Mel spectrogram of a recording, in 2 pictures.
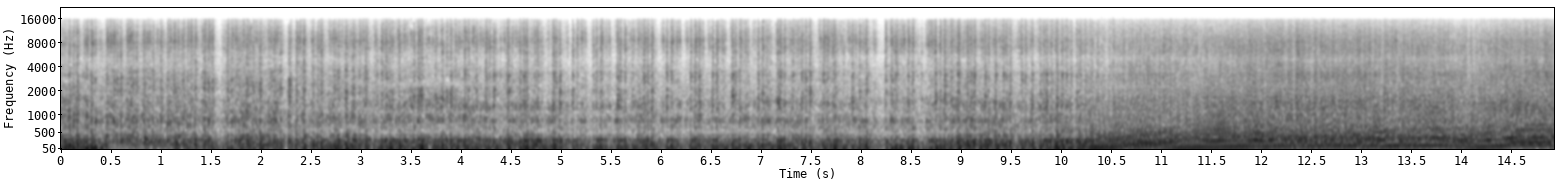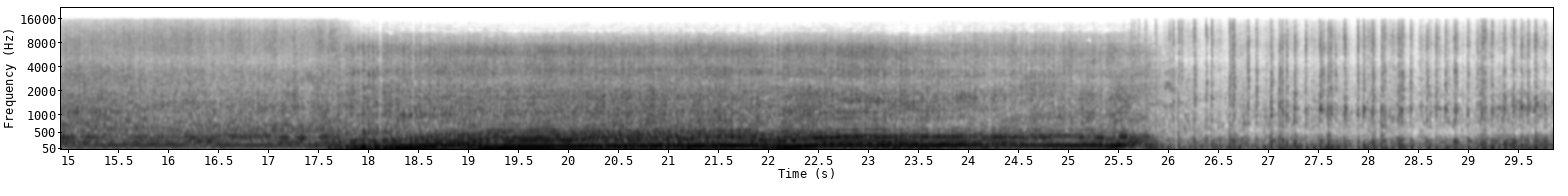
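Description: Big-block V8 drag-race Camaro engine running with a rough, crackling sound. About ten seconds in it is revved in several rising pulls, each held high for a few seconds, loudest past the middle. It drops back to the rough running sound near the end.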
